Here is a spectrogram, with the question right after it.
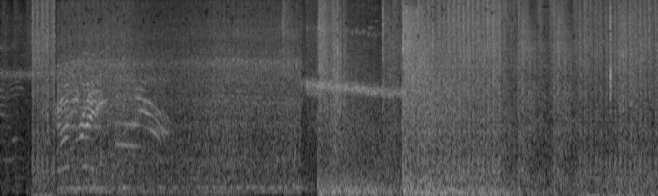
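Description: Rumbling artillery and gunfire erupt through a video game battle, with dense sustained booms and crackling shots building toward louder impacts, while a voice speaks over the battle.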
